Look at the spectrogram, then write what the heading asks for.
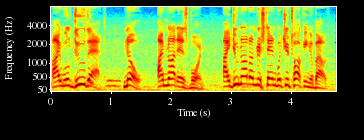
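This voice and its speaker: A man's voice: high voice, sing-song, fairly quick, a bit bright, slight background noise. A man voicing a frantic, paranoid old man in hiding who rambles in fantasy game dialogue. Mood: paranoid, agitated. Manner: rambling, agitated.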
